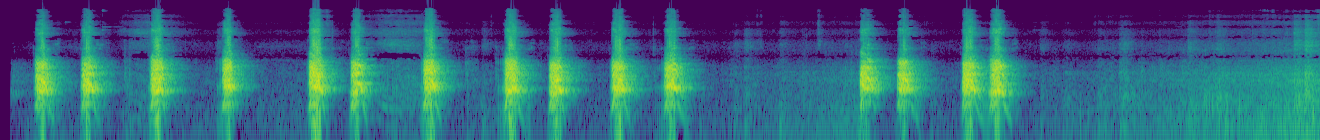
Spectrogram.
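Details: Pet Siberian Husky talking to its owner indoors: a run of short, clipped bark-like yips and woos in quick succession, a pause of about two seconds, then three more, with faint rustling near the end.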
